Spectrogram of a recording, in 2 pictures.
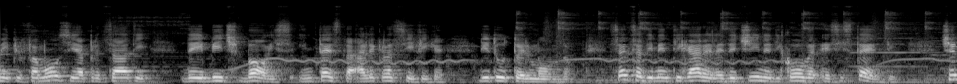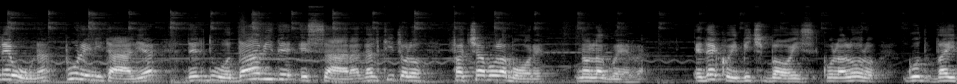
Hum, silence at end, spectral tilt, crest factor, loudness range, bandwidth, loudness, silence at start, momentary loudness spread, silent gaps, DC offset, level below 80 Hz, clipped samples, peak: none; 0 s; -6.5 dB/octave; 14 dB; 3 LU; 12.5 kHz; -15 LUFS; 0 s; 13 LU; none; under 0.1%; -48 dBFS; under 0.1%; 0 dBFS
